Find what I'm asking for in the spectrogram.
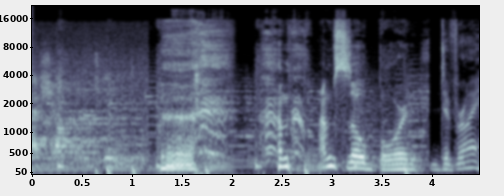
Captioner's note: wheeze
